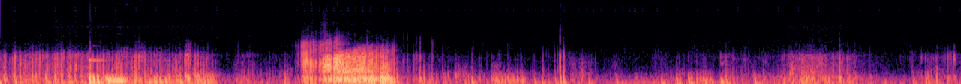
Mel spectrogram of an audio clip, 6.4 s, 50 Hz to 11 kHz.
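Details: Stomach growling after a fast of more than 30 hours: loud, low groaning and gurgling rumbles with bubbling bursts; ordinary hunger borborygmi.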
